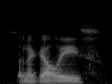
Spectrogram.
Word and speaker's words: Senegalese: The movie follows an 11-year-old Senegalese, did I say that right, girl? – Senegalese.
